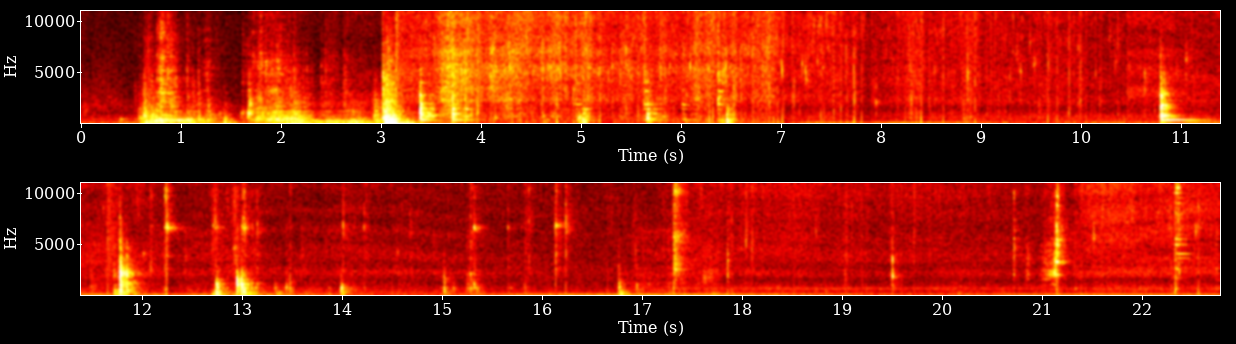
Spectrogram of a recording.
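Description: Ginger sizzling in a hot electric frying pan, a steady hiss that is louder in the first several seconds and then settles, with scattered sharp clicks and knocks of kitchen utensils.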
